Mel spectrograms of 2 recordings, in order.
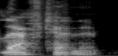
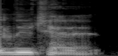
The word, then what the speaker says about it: lieutenant: So in the British Empire, in the British Commonwealth, it is lieutenant. Right. Americans say lieutenant. Or lieutenant. Yeah, that's very interesting.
